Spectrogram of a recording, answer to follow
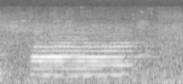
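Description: A car horn sounding once, held for about a second and a half, over a low rumble of city traffic.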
